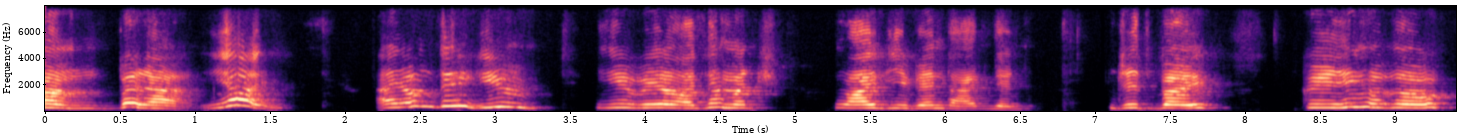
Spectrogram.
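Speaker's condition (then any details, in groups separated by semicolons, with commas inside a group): Spastic cerebral palsy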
